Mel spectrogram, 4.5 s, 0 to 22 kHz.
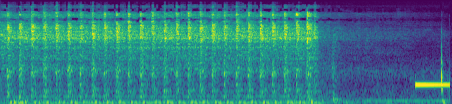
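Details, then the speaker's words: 2012 Chevy Malibu with cylinder 2 misfire code, cranking in clear-flood mode before a relative compression test: steady three-second crank with evenly spaced compression pulses, no cylinder lagging; even cadence. "before I do the RC I'm just going to test that out and we do sounds like a pretty even Cadence okay"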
